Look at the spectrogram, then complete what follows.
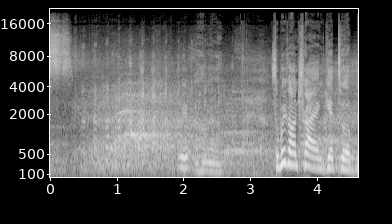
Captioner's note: audience laughing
